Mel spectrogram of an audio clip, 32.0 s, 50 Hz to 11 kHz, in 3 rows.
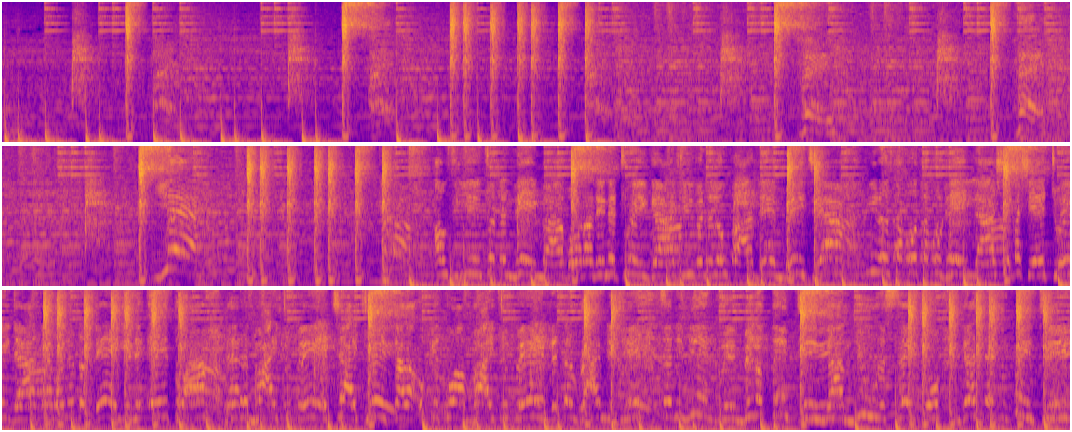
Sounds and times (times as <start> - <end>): Soundtrack music: 0.0 - 32.0.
